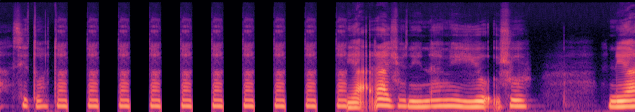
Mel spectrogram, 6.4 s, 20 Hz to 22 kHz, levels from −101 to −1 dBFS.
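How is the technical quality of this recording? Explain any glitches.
The recording has one clear glitch, a stutter with silent gaps, from 0.67 to 3.47 s in the speech, right after "si toj" and before "rá xuj ni". A 114 ms fragment repeats nine times, each followed by about 197 ms of dead silence, giving an even 311 ms cycle. This is likely a stalled stream replaying its last buffered fragment on each retry before running dry. The speech that belonged there is lost. A waveform shows identical blocks separated by flat near-silent gaps; a spectrogram shows a repeating stripe pattern with blank columns between.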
